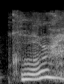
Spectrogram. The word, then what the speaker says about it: Kaur: Kaur. – Yeah. You know everything of it. Is it K? Because it's K-A-U-R. – Kaur. It's like driving your core.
